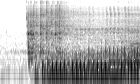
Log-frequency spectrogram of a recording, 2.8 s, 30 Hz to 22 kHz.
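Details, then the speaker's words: Taotao 49cc scooter after performance upgrades (CDI, exhaust, spark plug, air filter, carburetor, fuel intake): quick start then steady even putter at fast idle, rear wheel not turning at idle, no knocks; normal start and idle. "So you see how the performance go is when I started, that idling, the back wheel doesn't take it. So I think I did it right. But anyway, that's where everything's at. Pretty smooth."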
